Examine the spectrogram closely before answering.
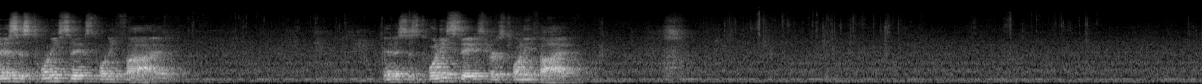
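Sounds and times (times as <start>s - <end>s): low room hum: 0.0s - 12.0s
book pages turning: 7.1s - 11.1s.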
